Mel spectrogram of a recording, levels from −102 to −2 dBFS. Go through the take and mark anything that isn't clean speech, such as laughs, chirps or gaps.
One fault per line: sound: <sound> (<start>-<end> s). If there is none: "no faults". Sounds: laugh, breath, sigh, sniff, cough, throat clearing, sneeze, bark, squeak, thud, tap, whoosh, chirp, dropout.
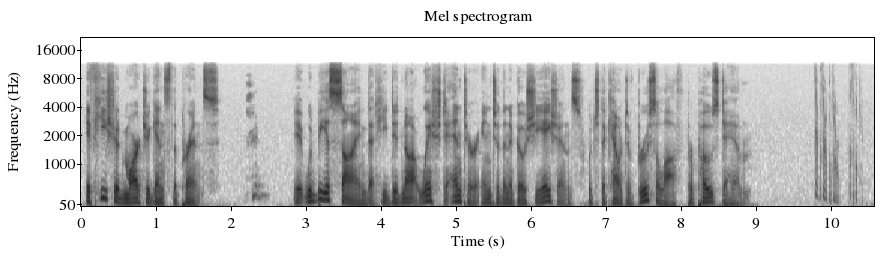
sound: sneeze (2.2-2.5 s)
sound: chirp (9.8-10.4 s)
